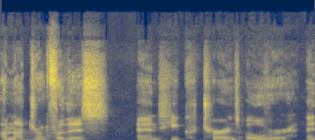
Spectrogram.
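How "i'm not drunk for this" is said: words thrown out loudly. A game narrator voicing a character as the building shakes, shouting. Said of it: "he just shouts out".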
